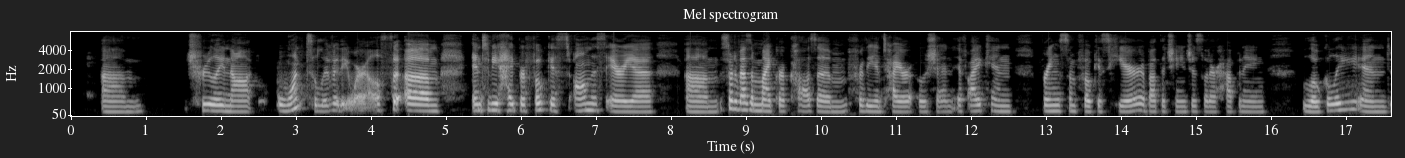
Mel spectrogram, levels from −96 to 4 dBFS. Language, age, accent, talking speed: English, 20-39, American, 145 wpm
